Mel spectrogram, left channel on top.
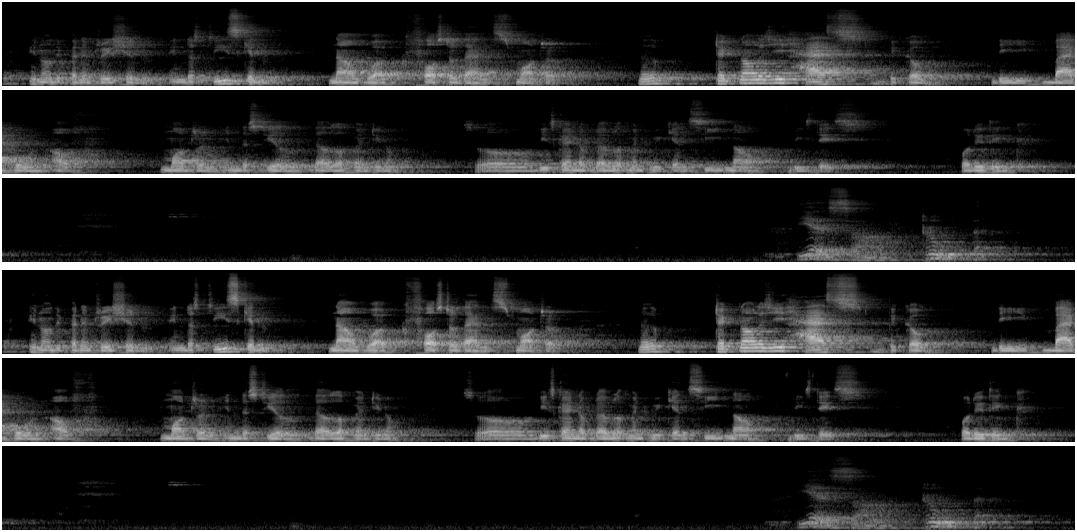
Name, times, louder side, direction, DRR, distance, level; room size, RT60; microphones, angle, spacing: voice 1, 0.3-2.7 3.3-5.6 6.4-6.6 7.1-9.3 9.9-11.7 12.3-14.7 15.4-19.3 20.3-21.0 23.1-23.2, right 1 dB, 30° right, 7 dB, 1.0 m, -25 dB
voice 2, 29.1-31.2, left 1 dB, 85° left, -2 dB, 4.4 m, -33 dB
13.0 x 12.0 x 8.0 m, 2.2 s
head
